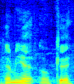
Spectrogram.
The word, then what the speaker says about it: Amyotte: Amyotte.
